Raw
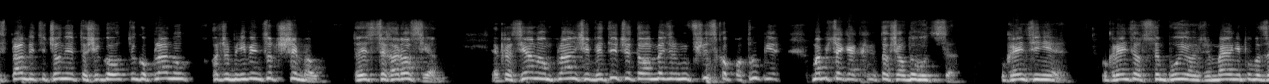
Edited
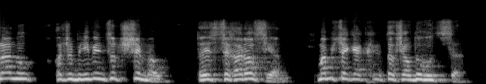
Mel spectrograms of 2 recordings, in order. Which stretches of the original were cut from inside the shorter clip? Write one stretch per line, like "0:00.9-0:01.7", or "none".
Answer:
0:04.7-0:08.1

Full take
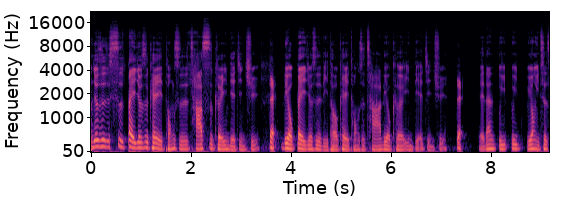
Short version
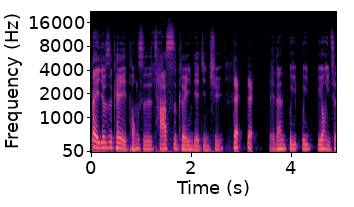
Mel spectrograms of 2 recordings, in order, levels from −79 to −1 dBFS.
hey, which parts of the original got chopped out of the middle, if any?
0:03.7-0:07.2

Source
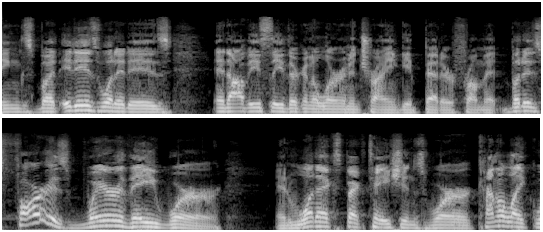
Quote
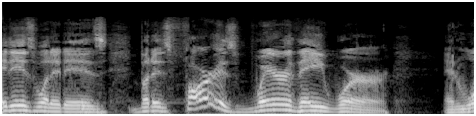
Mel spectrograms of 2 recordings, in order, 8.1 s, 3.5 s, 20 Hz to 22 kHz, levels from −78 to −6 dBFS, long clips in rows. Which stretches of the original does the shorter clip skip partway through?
0:01.4-0:03.7

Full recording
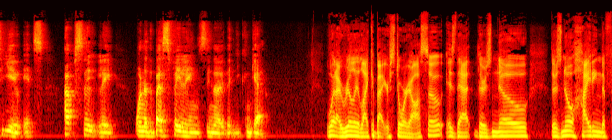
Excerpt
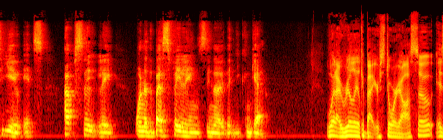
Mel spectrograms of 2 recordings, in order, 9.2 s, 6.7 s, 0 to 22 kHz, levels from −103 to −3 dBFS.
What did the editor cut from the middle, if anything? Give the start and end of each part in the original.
0:05.4-0:05.6

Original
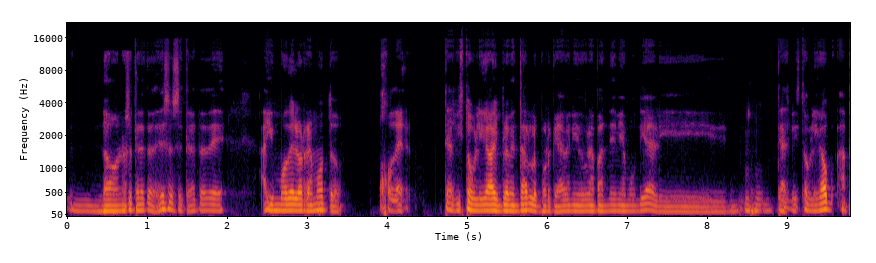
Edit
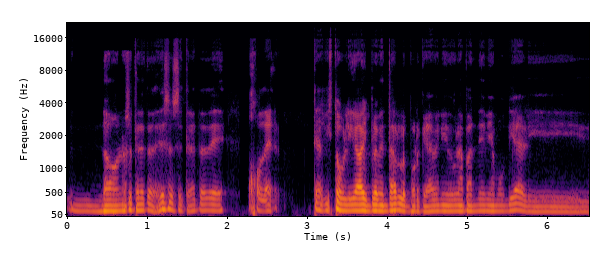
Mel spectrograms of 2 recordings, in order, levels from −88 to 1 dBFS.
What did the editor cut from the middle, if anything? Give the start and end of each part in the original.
0:02.2-0:03.8

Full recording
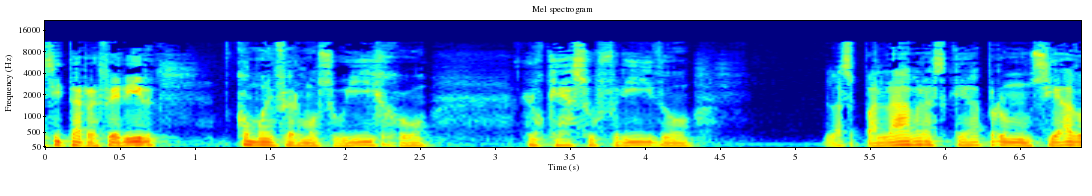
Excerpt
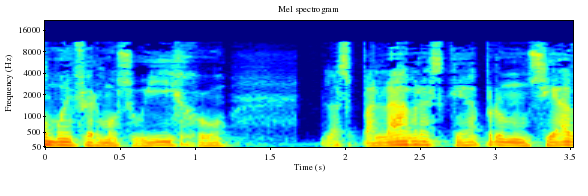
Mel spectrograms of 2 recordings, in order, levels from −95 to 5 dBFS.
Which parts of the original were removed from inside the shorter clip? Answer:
0:03.0-0:05.0

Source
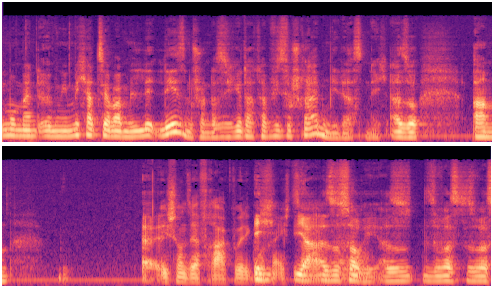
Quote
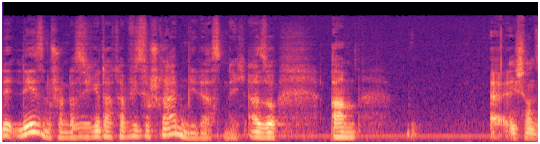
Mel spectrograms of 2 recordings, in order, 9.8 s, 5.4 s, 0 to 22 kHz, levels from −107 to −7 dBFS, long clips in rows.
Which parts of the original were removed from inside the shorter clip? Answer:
none

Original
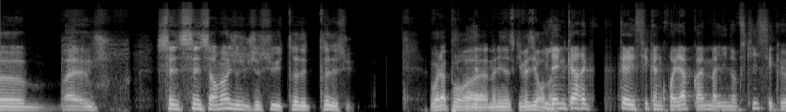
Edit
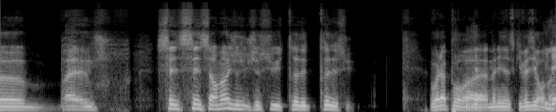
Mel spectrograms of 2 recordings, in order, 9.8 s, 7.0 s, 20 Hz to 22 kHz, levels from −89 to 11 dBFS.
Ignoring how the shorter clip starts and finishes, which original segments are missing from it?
none

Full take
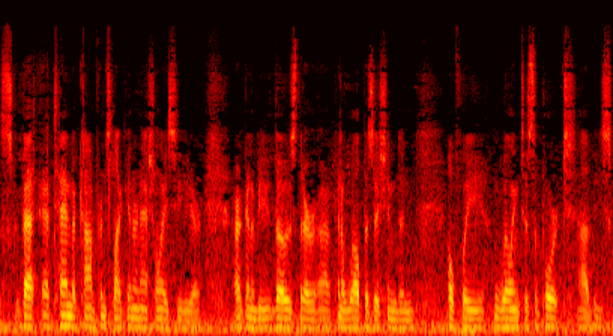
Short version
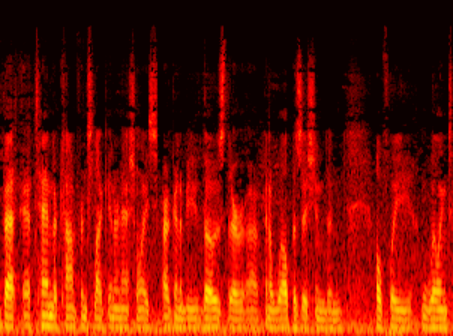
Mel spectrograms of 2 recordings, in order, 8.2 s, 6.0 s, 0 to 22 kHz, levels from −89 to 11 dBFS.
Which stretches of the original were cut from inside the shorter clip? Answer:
0:02.3-0:03.0

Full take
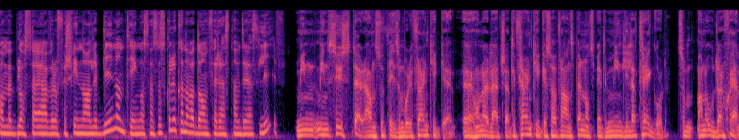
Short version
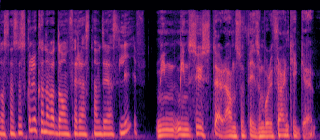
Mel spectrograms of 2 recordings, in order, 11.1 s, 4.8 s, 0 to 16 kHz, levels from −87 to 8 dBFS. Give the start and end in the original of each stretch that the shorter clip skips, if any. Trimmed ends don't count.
none

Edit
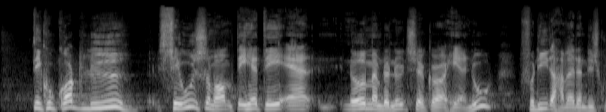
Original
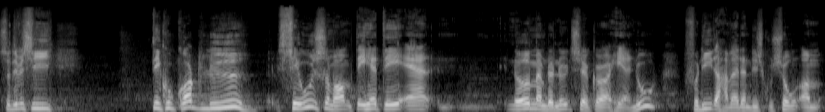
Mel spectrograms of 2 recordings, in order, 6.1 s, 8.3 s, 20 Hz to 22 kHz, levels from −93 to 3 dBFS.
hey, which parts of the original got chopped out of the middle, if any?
0:04.5-0:05.0

